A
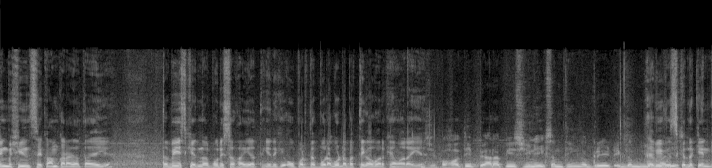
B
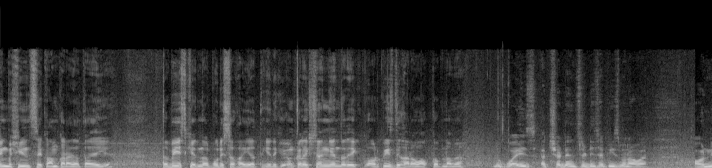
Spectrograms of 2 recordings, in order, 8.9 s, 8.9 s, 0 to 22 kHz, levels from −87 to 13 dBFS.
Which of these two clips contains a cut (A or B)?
B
